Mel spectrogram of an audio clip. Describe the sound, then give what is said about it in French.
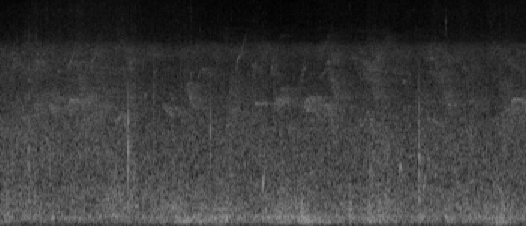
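Oars rowing a boat, with soft water splashes and occasional small knocks over a steady wash of water and wind noise. No one speaks. “Initions maintenant le rythme de la respiration de la cohérence cardiaque en nous synchronisant sur le bruit des rames.”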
